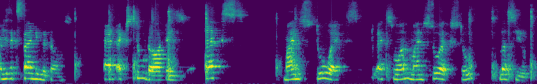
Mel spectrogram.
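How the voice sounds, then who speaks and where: A man with an Indian accent speaks with long, frequent pauses. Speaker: university lecturer. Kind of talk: lecture. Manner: fast.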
